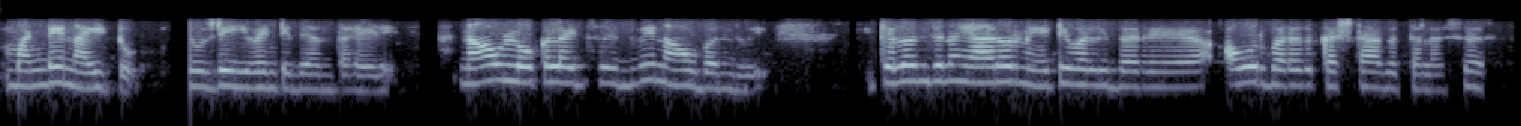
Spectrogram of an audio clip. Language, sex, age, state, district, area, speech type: Kannada, female, 18-30, Karnataka, Gulbarga, urban, conversation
